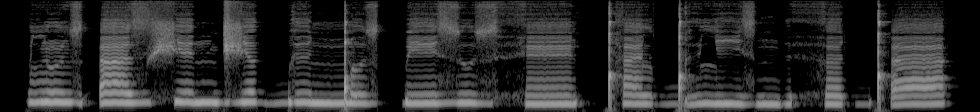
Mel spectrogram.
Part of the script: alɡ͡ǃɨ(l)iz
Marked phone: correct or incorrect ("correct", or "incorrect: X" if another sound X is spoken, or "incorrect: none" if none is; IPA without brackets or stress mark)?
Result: correct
